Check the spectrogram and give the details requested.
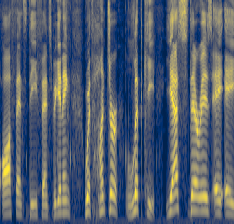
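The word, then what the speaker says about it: Luepke: player we'll go offense defense beginning with Hunter lipkey yes there is a a u in his name it is it is a trap it is pronounced lipkey out of North Dakota State a fullback three-time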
